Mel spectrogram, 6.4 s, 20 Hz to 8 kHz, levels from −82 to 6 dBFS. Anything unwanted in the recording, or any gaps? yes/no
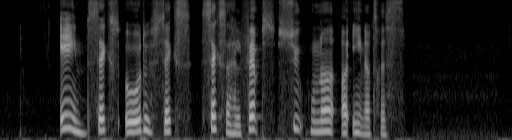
no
